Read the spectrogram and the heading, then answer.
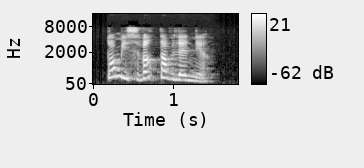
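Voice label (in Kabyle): Tom yesbeɣ ṭṭabla-nni., Kabyle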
